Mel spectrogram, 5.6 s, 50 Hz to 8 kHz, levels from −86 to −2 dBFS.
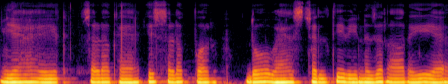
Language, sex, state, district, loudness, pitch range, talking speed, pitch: Hindi, male, Uttar Pradesh, Saharanpur, -12 LUFS, 125-135 Hz, 160 wpm, 130 Hz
